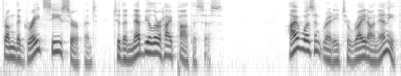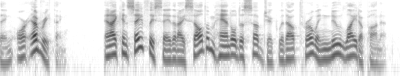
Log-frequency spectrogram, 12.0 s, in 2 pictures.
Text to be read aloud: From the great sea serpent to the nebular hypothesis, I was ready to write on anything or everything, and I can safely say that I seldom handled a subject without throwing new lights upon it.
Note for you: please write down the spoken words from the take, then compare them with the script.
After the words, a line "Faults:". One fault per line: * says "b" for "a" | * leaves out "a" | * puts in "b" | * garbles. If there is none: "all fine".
From the great sea serpent to the nebular hypothesis, I wasn't ready to write on anything or everything, and I can safely say that I seldom handled a subject without throwing new light upon it.
Faults:
* says "wasn't" for "was"
* says "light" for "lights"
